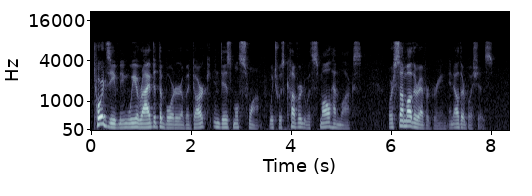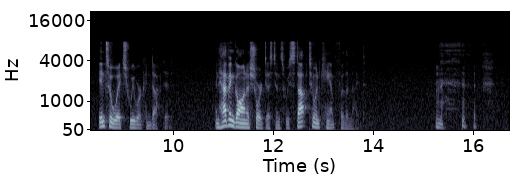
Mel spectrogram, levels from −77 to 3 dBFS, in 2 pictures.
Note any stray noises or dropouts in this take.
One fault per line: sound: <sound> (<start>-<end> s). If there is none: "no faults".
sound: laugh (15.2-16.5 s)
